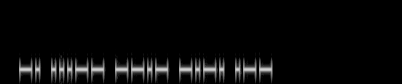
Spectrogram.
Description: Morse code, heard as a keyed tone, about 29 wpm, 700 Hz. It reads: N3QCW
